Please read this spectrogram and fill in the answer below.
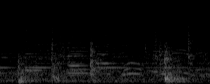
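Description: Background score music over footsteps climbing wooden stairs, a few separate knocks of the treads.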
